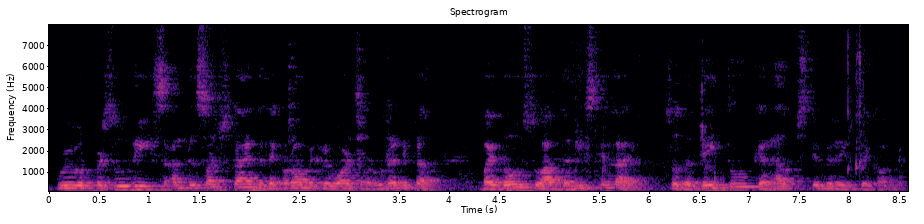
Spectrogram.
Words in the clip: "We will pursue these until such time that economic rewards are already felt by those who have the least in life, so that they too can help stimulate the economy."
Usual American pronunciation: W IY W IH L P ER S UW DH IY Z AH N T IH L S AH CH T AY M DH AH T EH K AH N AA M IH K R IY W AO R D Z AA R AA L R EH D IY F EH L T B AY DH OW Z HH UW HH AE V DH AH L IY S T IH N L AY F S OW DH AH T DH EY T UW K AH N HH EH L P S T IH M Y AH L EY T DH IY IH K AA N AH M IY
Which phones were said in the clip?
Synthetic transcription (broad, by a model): W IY W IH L P ER S UW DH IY S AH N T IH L S AH CH T AY M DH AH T EH K AH N AA M IH K R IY W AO R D S AA R AA L R EH D IY F EH L T B AY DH OW S HH UW HH AE V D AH L IY S T IH N L AY F S OW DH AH T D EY T UW K AH N HH EH L P S T IH M Y AH L EY T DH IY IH K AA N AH M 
